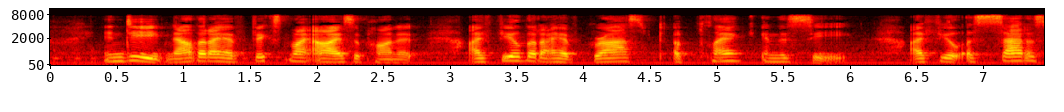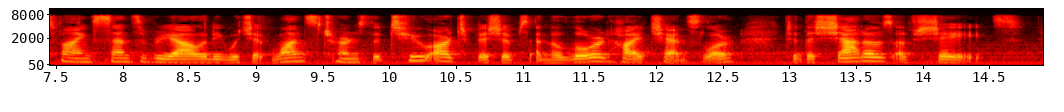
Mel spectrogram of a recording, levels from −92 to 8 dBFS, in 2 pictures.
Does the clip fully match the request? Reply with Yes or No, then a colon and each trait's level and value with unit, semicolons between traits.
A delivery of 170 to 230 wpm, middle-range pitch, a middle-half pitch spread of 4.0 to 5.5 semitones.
Yes: average, 180 wpm; medium, 160 Hz; average, 4.7 semitones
